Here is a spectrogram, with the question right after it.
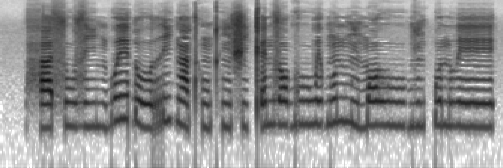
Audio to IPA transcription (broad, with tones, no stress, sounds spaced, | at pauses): h a˨ s u˨ z iː˨ ŋ ɡʷ eː˦ ɗ oː˨ r i˦ ɡ ã˨ tʰ ũ˨ kʰ ĩ˨ ʃ i˨ kʼ ɛ˦ n z ɔ˦ ɡ uː˦ w e˦ ɡʷ ũ˦ n m ĩ˨ m ɔ˦ ɣ uː˦ ɡ ĩ˦ k͡p ʊ˦ n β eː˦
